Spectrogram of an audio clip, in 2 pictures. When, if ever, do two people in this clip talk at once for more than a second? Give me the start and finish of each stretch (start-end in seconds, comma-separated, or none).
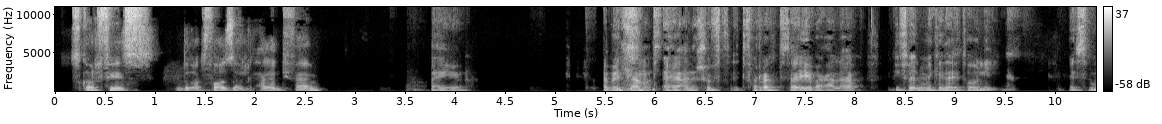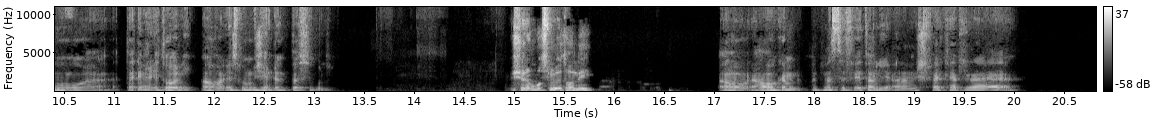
none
